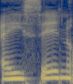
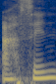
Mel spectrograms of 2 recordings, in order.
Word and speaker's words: ASIN: The next one I'm going to talk about is ASIN or ASIN, depending how you say it.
